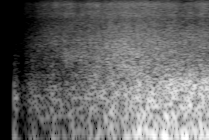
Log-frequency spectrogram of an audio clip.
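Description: Whoosh sound effect for an animated intro: a rush of noise with a low rumble that starts suddenly and swells steadily louder.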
